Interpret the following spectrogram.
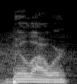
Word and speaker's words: Billauer: How do you say Jesse's last name? Billauer.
